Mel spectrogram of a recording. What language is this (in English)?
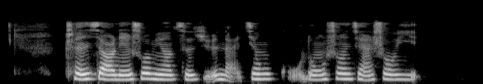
Chinese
